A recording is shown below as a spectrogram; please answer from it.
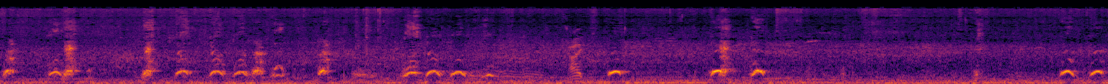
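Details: Newborn puppies found without their mother in a jungle, rescued and bottle-fed; many short, high squeaky cries in quick clusters, some rising then falling, over a low background rumble and faint voices.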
